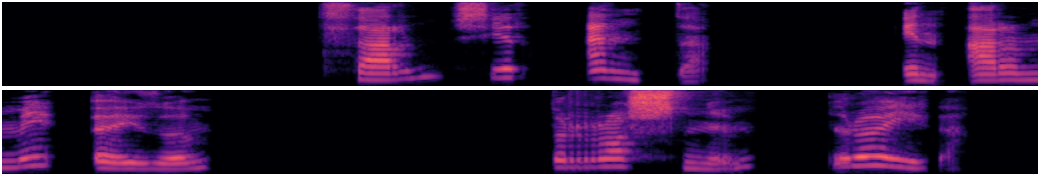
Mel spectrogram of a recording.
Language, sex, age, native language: Icelandic, female, 11, Icelandic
